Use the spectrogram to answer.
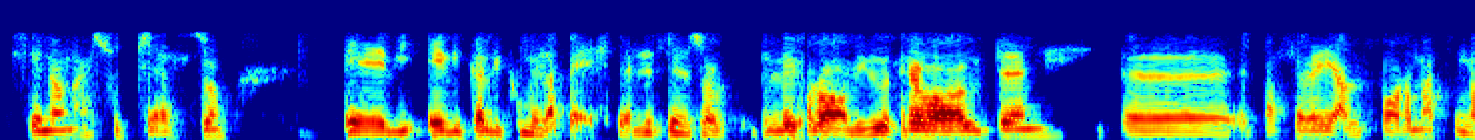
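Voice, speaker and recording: A normal speaking voice keeps a moderate pace, its pitch varying in an ordinary way. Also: man. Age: 40s. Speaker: personal branding expert and author. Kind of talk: interview.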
